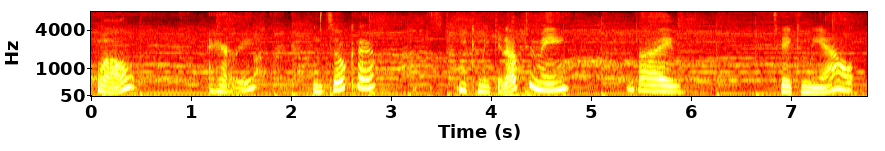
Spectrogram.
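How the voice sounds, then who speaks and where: A woman's voice: a little high, lively intonation, takes it slowly, long pauses, over music, rough recording. A woman voicing a confident, teasing store clerk who flirts openly. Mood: flirty. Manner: teasing, forward.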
